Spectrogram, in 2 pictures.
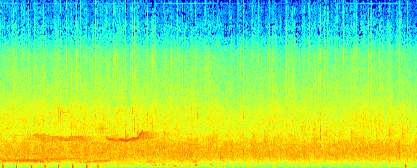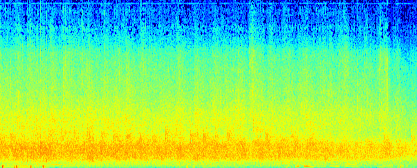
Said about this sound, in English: And we had the most amazing welcome. So can we just give these guys a massive round of applause, please?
